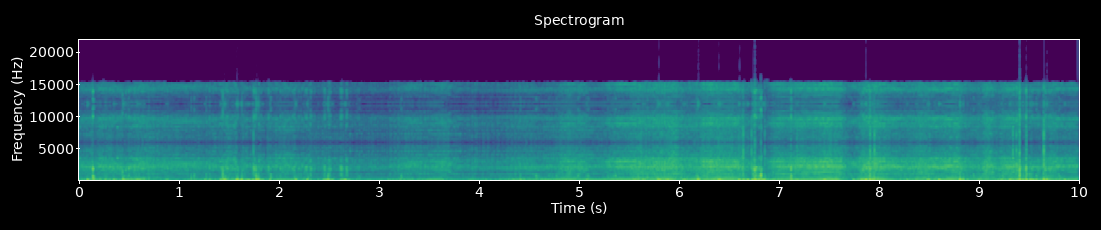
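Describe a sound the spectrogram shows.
A dirt bike thumps and rattles over rocks and roots.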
